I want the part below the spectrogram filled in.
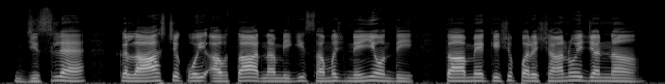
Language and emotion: Dogri, fearful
